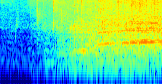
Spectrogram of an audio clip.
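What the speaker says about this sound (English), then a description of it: "Wait for audience to applaud." Applause from an audience at a live show, starting faintly and swelling into steady, fairly loud clapping with a few cheers.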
